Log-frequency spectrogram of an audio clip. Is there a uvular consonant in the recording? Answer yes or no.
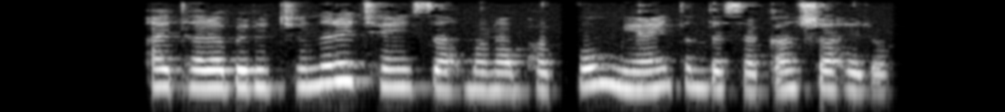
no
